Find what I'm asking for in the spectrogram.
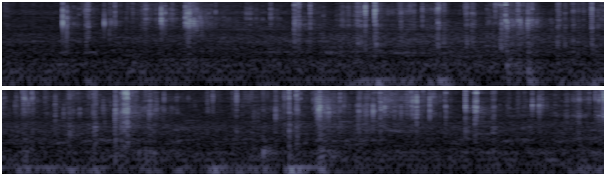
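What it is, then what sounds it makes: Recycled soap bar being shaved. A metal box-cutter blade shaves crumbly chunks off a solid green and white recycled soap bar, and the chunks fall onto the table. A dense run of crisp, bright crunching and scraping clicks comes through, with soft low thuds as the pieces land.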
